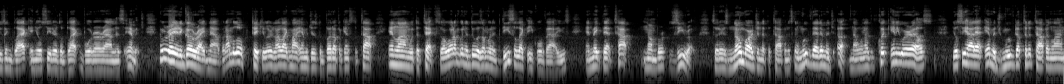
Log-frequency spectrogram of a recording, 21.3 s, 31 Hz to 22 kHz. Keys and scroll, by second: 13.2 0, 15.9 typing.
